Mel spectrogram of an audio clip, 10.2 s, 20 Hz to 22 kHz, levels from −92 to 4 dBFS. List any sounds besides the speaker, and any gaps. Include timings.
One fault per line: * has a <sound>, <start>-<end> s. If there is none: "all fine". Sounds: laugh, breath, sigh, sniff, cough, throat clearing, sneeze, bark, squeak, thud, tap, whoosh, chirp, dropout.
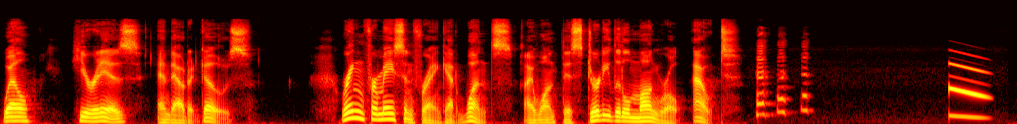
* has a laugh, 7.5-8.1 s
* has a chirp, 9.5-9.9 s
